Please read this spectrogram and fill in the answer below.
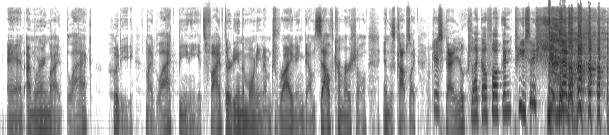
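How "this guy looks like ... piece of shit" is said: put-on Irish cop accent, high-pitched and swooping. Retelling what a cop thought while following him: Irish accent. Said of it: "I like his Irish accent".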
